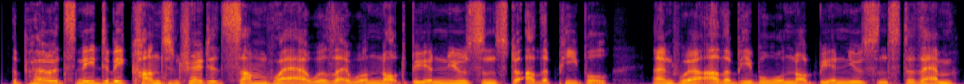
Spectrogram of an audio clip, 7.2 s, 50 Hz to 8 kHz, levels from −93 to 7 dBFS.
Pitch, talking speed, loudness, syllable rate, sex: 140 Hz, 230 wpm, -19 LUFS, 6.6 syllables/s, male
